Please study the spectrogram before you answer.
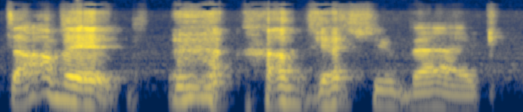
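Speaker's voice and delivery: laughing loudly while tickled; squealing through tickles; being tickled. Real, not acted. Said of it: "tickling me".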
